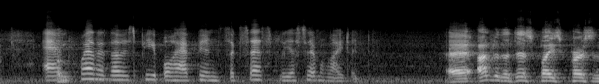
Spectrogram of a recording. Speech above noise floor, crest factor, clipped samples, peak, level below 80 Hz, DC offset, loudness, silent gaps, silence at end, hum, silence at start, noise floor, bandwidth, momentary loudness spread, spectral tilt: 22 dB; 22 dB; under 0.1%; -2 dBFS; -56 dBFS; 0.1%; -22 LUFS; none; 0 s; none; 0 s; -45 dBFS; 14 kHz; 14 LU; -5 dB/octave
